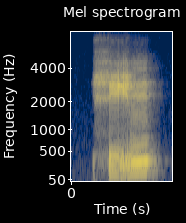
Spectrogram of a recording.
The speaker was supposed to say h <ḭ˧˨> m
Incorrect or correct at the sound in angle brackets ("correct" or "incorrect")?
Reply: incorrect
